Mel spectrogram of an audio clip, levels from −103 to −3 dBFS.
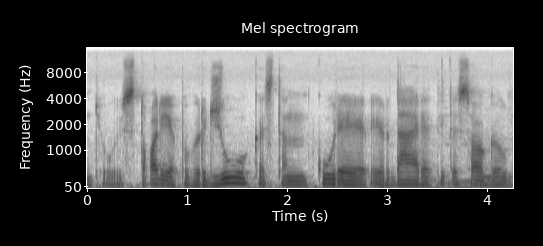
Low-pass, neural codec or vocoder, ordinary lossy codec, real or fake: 14.4 kHz; none; AAC, 96 kbps; real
